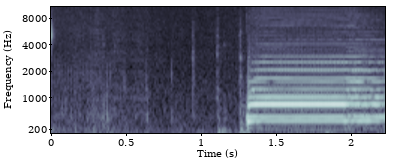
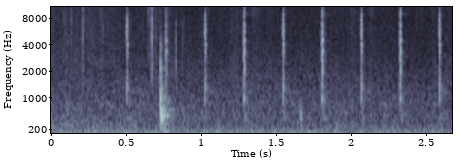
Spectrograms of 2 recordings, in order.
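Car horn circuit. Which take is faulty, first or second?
second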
